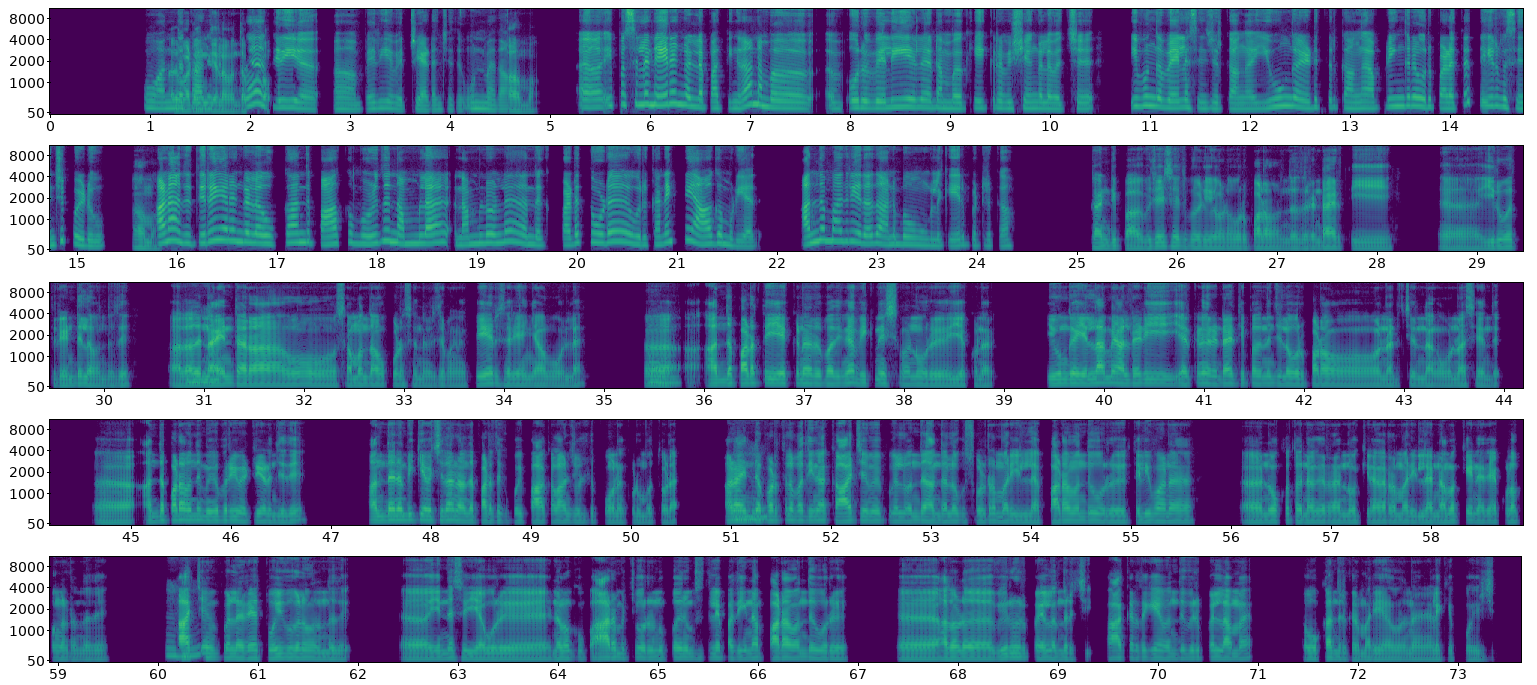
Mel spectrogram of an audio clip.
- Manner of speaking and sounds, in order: "நம்மளால" said as "நம்ளுள்ல"; in English: "கனெக்ட்டே"; anticipating: "அந்த மாதிரி ஏதாவது அனுபவம் உங்களுக்கு ஏற்பட்டிருக்கா?"; drawn out: "ஒரு"
- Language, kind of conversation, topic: Tamil, podcast, ஓர் படத்தைப் பார்க்கும்போது உங்களை முதலில் ஈர்க்கும் முக்கிய காரணம் என்ன?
